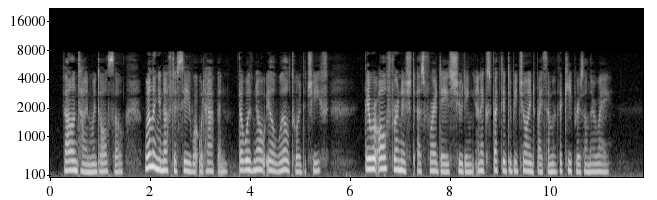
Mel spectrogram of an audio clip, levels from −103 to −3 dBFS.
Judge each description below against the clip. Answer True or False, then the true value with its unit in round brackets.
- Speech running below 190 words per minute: False (200 wpm)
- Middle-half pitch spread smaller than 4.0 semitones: True (2.9 semitones)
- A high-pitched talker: True (195 Hz)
